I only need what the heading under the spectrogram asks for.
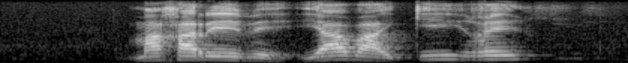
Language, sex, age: Northern Sotho, male, 25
